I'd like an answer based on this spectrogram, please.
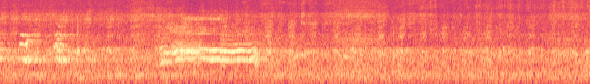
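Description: French bulldog giving a few short high yips, then a drawn-out whine lasting about a second, about two seconds in.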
